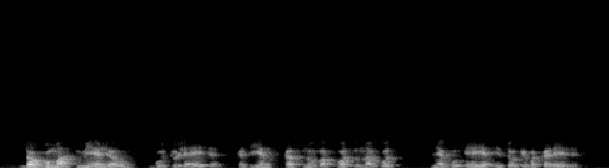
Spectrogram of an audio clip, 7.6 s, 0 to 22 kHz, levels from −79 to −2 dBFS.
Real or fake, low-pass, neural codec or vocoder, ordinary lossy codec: fake; 3.6 kHz; vocoder, 44.1 kHz, 128 mel bands every 512 samples, BigVGAN v2; Opus, 32 kbps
